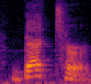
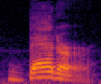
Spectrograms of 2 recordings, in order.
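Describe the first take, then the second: First: The middle consonant is a crisp t. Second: The middle consonant is a soft d.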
